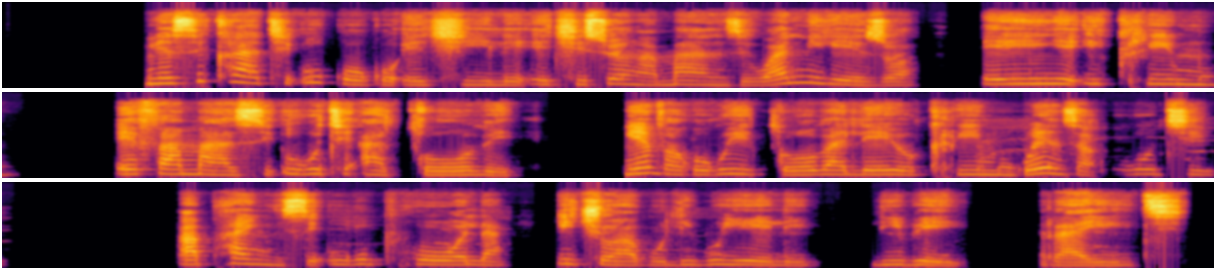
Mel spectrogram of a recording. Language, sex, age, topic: North Ndebele, female, 25-35, health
